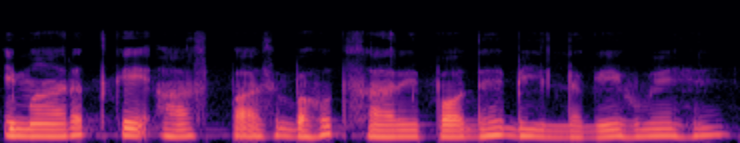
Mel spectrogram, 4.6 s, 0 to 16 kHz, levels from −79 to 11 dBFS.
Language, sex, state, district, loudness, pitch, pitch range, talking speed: Hindi, male, Uttar Pradesh, Lucknow, -21 LUFS, 130 Hz, 125-140 Hz, 140 wpm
